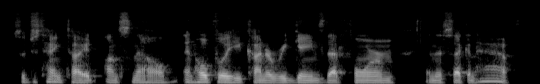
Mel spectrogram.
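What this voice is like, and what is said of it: Tired, cracking voice. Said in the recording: “my voice is cracking. I'm very tired.”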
